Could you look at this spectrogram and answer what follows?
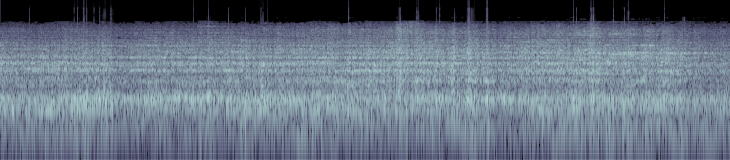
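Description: Double-stack container freight train passing close by: a steady, loud rolling noise from the wheels of the container cars on the rails.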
